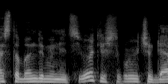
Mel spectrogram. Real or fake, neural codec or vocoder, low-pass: fake; codec, 44.1 kHz, 2.6 kbps, DAC; 14.4 kHz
